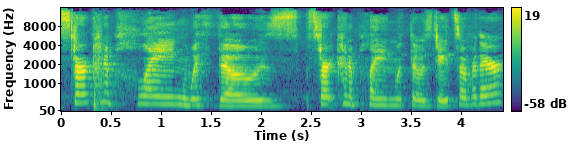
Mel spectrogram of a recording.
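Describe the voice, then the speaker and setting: A woman speaks in a raised, projected voice. She keeps a moderate pace. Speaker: business coach. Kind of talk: live-streamed online class. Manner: energetic, upbeat.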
